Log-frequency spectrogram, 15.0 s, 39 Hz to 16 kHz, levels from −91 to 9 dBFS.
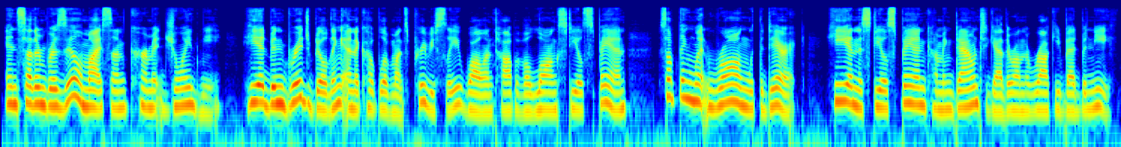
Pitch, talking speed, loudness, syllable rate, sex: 205 Hz, 185 wpm, -19 LUFS, 4.7 syllables/s, female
